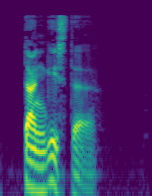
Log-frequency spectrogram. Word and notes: tanguista: espagnol

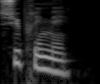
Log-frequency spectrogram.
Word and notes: supprimer: French

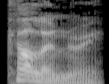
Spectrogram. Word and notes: culinary: anglais

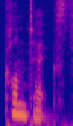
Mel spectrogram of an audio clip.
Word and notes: context: anglais

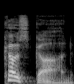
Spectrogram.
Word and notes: coastguard: anglais

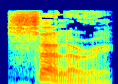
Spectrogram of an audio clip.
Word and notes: celery: anglais

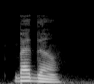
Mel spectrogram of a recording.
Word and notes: badin: francais

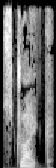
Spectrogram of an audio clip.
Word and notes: strike: anglais

